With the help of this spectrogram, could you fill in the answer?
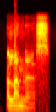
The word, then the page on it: alumnus: British English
